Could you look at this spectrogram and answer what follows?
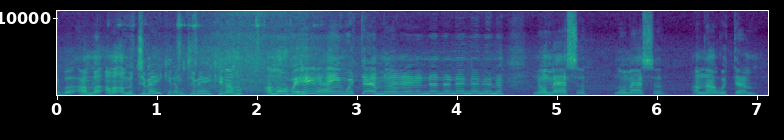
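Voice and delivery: high, loud frantic pleading, voice climbing; shrill begging to be left alone; panicked denial. Retold or imitated. Mocking panicked Caribbean immigrant.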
